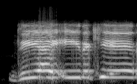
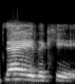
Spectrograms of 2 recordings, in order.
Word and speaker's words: Dae The Kidd: D-A-E The Kidd, or is it Dae The Kidd? It's Dae The Kidd. That's how you spell it.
